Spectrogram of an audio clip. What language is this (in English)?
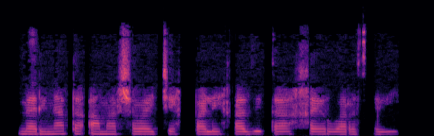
Pashto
